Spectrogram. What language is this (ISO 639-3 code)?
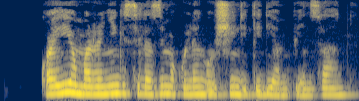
swa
